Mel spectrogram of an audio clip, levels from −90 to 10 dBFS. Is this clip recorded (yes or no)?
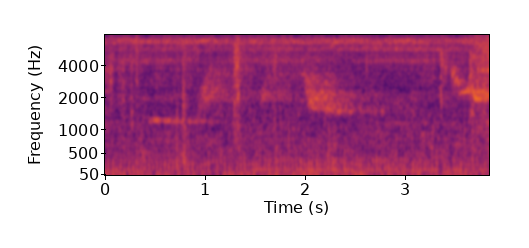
no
